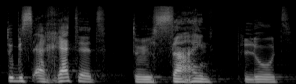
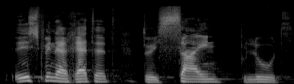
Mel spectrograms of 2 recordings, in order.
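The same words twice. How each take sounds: First: Said in the usual way. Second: Slow, Ich stressed; first person proclamation. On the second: Shown as a demonstration. Preacher turning the verse into a personal declaration. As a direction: claim it for yourself. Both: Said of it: "Sprech die Bibelverse".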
